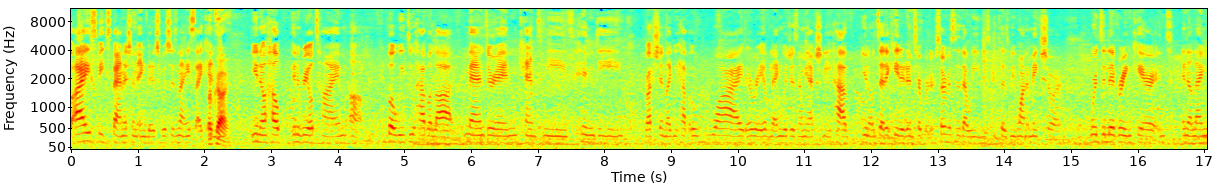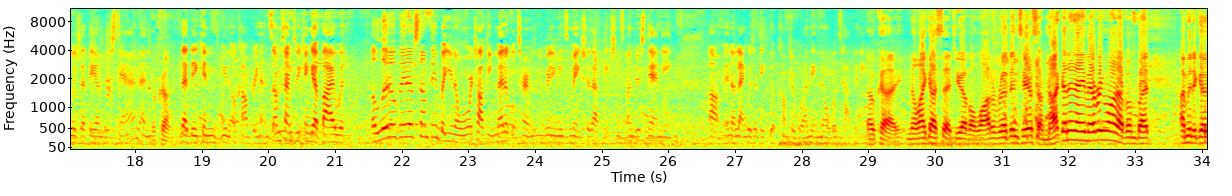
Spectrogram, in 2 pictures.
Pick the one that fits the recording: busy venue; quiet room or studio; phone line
busy venue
